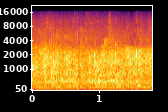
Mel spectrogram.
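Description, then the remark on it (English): A crowd applauds steadily for two contestants after a game, a dense wash of many hands clapping at once with no breaks, sustained at an even, moderate level throughout. “So a round of applause for these two.”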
